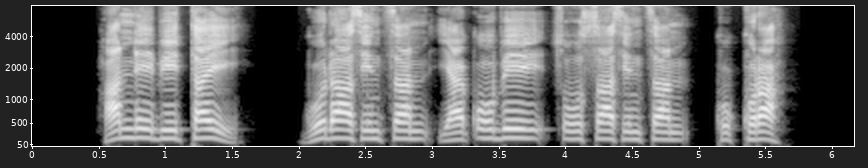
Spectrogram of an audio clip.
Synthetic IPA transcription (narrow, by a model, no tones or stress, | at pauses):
hɐnːebiːt̪ːɐj | ɡɔd̪aːsɪnt͡sːɐnjaːkʼo̞ːbeːt͡sʼo̞ːsːaːsɪnt͡sːɐn | kɔkːʊɾɐ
